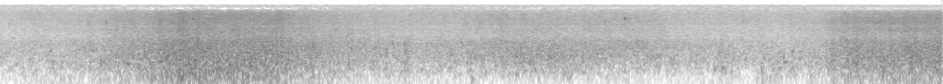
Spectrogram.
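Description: Ocean waves break in a steady roar of broad, rushing surf that swells and recedes in slow surges, with a low rumble of wind noise. No voices are heard.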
